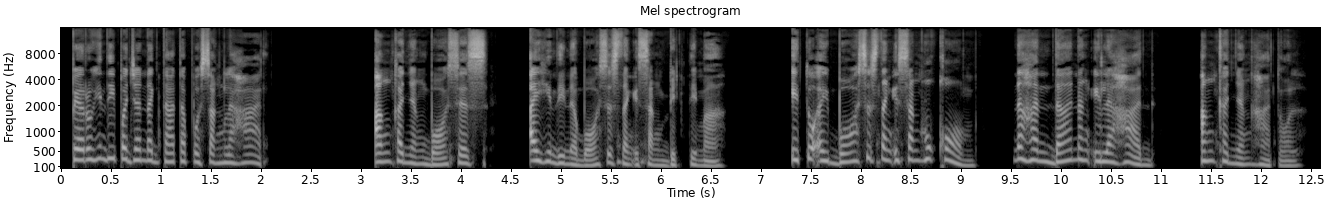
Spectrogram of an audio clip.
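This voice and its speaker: A woman narrating a scripted dramatic story in an even, dramatic storytelling manner. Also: on the low side, dry recording, studio quality.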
